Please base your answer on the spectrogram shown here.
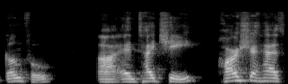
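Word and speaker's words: Kung Fu: awesome uh systems like Gung Fu right that's a proper pronunciation everyone says Kung but it's Gung Fu uh and taii Hara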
